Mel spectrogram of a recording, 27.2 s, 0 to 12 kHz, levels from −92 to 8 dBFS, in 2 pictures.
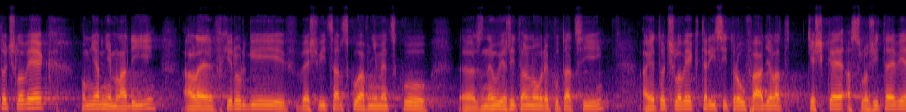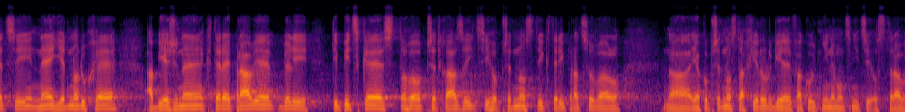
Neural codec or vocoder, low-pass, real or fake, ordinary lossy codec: none; 7.2 kHz; real; Opus, 32 kbps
